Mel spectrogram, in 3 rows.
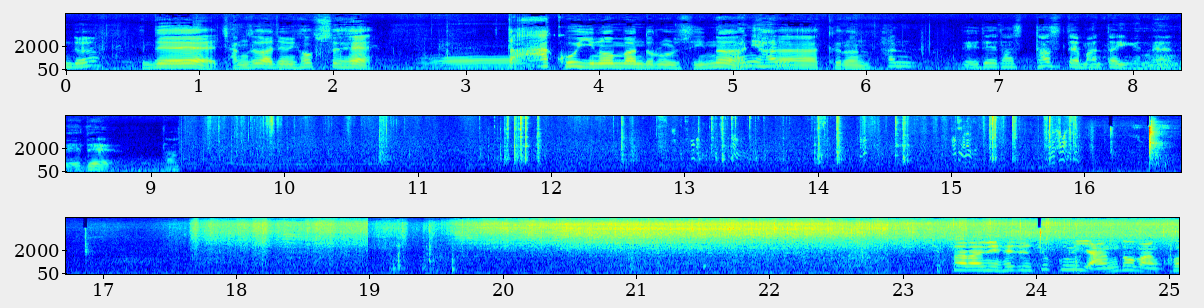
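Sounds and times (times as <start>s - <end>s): food sizzling on grill pan: 17.6s - 25.0s.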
